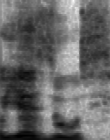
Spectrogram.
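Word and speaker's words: Jesus: Zeus yes yes Zeus yesus all right so uh um Jas J says I pronounce the name wrong now yeus well that's what I've heard the people from Brazil called him so I don't know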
